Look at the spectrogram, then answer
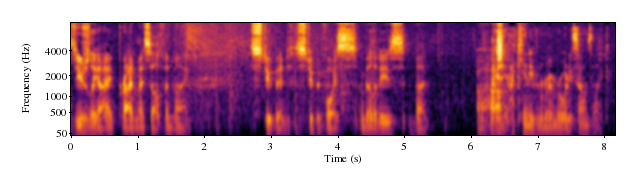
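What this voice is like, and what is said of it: Congested voice from a cold. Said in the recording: “I have quite a cold, as you can hear.”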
